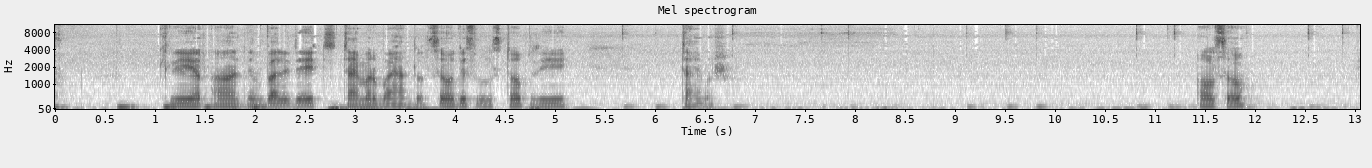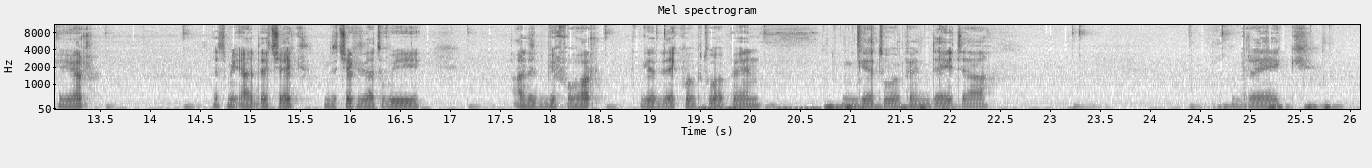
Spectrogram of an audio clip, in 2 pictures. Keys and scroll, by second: 0.7-2.5 typing, 20.6-22.5 typing, 25.0-26.1 typing.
